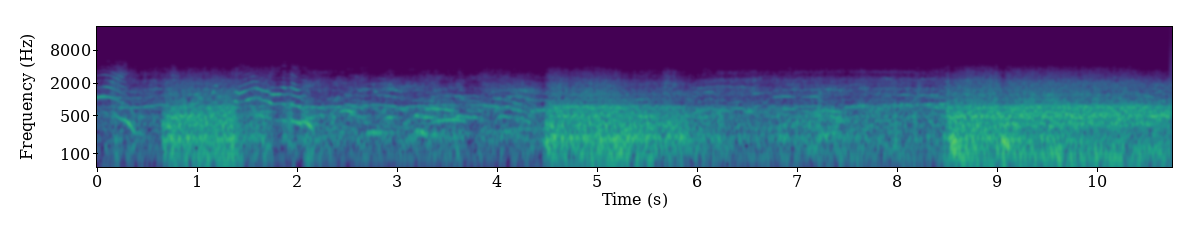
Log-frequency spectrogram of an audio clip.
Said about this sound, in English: He opened fire on them! Now there was a hit! Right on the lead junk!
